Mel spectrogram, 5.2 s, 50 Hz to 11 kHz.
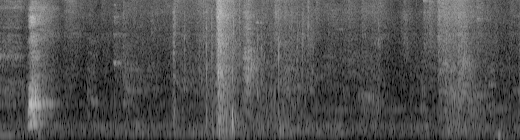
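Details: Three cream male French Bulldog puppies born 12.4.23; a single short, high squeaky yelp opens the recording, followed by faint rustling and soft knocks, with no further clear puppy voice.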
